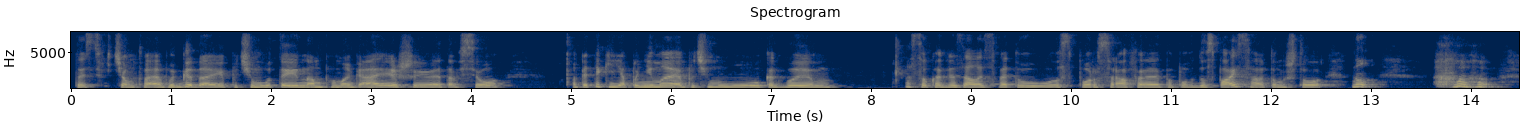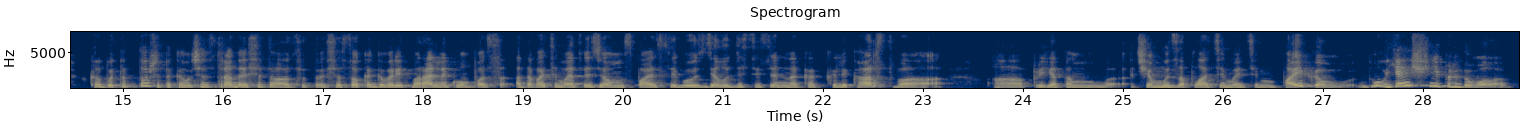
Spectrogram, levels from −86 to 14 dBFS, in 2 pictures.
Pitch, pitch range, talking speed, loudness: 210 Hz, 190-235 Hz, 145 wpm, -23 LUFS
